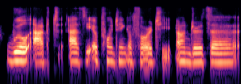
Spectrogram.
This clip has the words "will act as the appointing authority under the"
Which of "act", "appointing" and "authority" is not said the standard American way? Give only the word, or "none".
none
